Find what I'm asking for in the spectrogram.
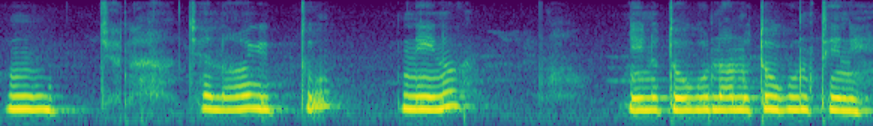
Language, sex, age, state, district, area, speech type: Kannada, female, 18-30, Karnataka, Kolar, rural, spontaneous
